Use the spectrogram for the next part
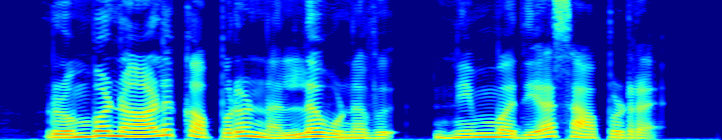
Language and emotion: Tamil, happy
